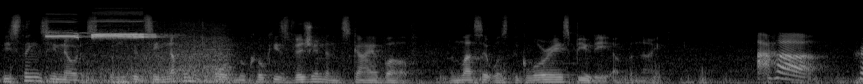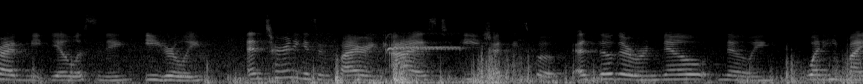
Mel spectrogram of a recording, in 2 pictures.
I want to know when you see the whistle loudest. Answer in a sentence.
The loudest moment of the whistle is at 1 second.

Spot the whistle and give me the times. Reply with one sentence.
You can hear the whistle from 0.5 to 2.4 s and from 12.4 to 14.1 s.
